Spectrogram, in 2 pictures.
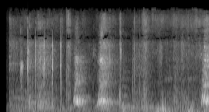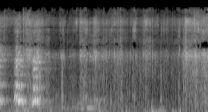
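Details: Golden Retriever puppy, a female called Mrs Orange, gives short, high, tonal yelps or whimpers. About five come in quick bursts over several seconds, amid clattering knocks and steady background hiss.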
